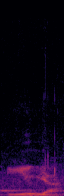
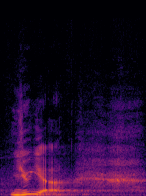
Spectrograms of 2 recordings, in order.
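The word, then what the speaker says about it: Lliuya: Nigel, can you pronounce his name for me? Yuya. Yuya.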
